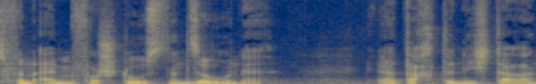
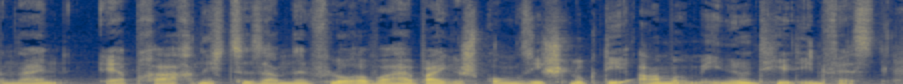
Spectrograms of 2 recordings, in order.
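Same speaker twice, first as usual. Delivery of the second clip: usual speaking voice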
